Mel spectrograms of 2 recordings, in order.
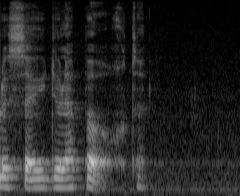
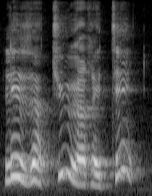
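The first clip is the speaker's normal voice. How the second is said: loud, much higher demand; enraged fairy shouting at the squire; angry cry; 8 semitones higher, 10 dB louder than usual. Acted. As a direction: cry out in fury. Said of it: "s'écrie la fée".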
